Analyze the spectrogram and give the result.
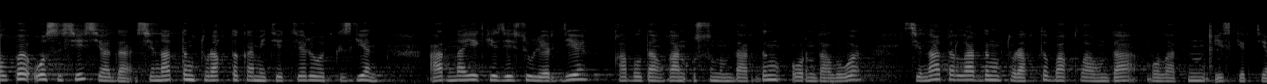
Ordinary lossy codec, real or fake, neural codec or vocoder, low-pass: none; real; none; 7.2 kHz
